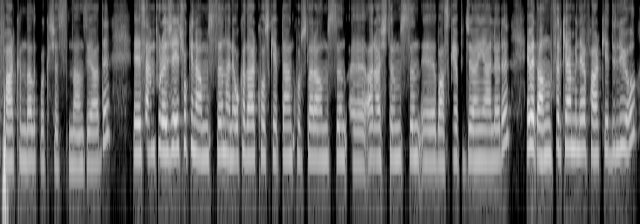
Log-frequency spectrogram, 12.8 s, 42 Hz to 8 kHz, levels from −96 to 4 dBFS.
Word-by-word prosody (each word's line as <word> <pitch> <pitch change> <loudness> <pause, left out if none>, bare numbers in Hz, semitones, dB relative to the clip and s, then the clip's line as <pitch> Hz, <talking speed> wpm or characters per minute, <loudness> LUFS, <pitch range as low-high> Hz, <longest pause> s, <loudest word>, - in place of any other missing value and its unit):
farkındalık 195 0 +1
bakış 185 0 -9
açısından 175 0 -7
ziyade. 180 - -3 0.5
Eee, 225 0 +5
sen 240 0 +1
projeye 240 0 +5
çok 270 +2 -4
inanmışsın, 225 -1 0
hani, 210 -2 -1
o 205 - 0
kadar 215 -2 +2
KOSGEB'den 210 -1 -3
kurslar 210 0 -3
almışsın, 200 +1 -3
eee, 185 - -4
araştırmışsın, 205 +2 -2
eee, 190 +1 -3
baskı 185 +2 -1
yapacağın 195 0 -2
yerleri. 195 - -1 0.4
Evet, 255 -2 +9
anlatırken 235 +4 +4
bile 240 0 +2
fark 225 -1 +1
ediliyor 235 +4 -2
210 Hz, 120 wpm, -21 LUFS, 195-230 Hz, 0.5 s, Evet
